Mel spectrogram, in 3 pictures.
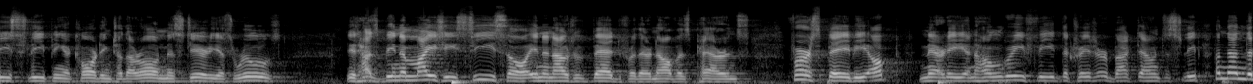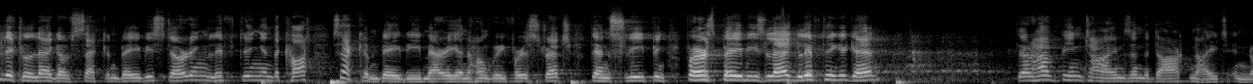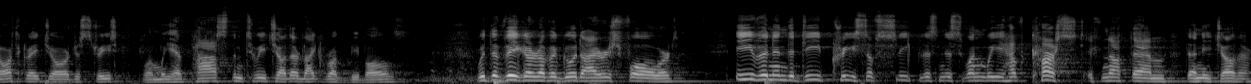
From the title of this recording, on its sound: Laureate For Irish Fiction Annual Lecture 2019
